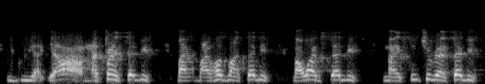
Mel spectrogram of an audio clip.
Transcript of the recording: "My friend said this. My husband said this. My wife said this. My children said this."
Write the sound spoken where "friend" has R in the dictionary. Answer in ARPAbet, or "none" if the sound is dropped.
R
